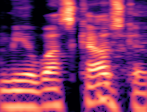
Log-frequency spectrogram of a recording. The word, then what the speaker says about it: Mia Wasikowska: you said it right, Mia Wasikowska.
